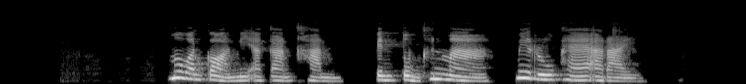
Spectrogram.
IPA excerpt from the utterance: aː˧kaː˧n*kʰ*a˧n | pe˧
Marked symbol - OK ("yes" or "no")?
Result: yes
